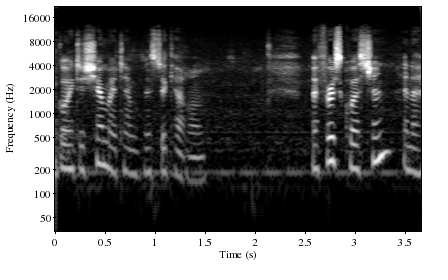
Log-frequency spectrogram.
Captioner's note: speaking French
